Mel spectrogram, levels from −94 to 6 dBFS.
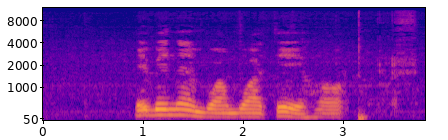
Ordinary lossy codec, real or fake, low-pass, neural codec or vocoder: MP3, 96 kbps; real; 10.8 kHz; none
